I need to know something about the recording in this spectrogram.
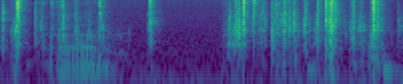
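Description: Plastic anti-static bag crinkling and crackling as a circuit board is slid out of it, in two bursts of crackles with a short pause between them.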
